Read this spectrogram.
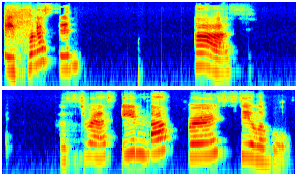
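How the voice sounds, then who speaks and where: Woman teacher, bright voice, online class, patient, keeps asking okay. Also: high voice, very slow, pauses often, poor audio. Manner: patient, repeats words and asks "okay?" often. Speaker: English teacher.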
